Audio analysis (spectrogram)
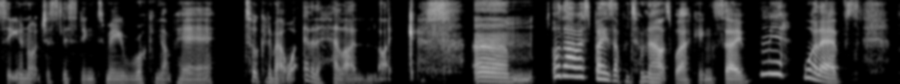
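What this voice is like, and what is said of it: Strained, failing voice. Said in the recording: “My voice is failing. I feel like it's becoming more difficult to breathe.”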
